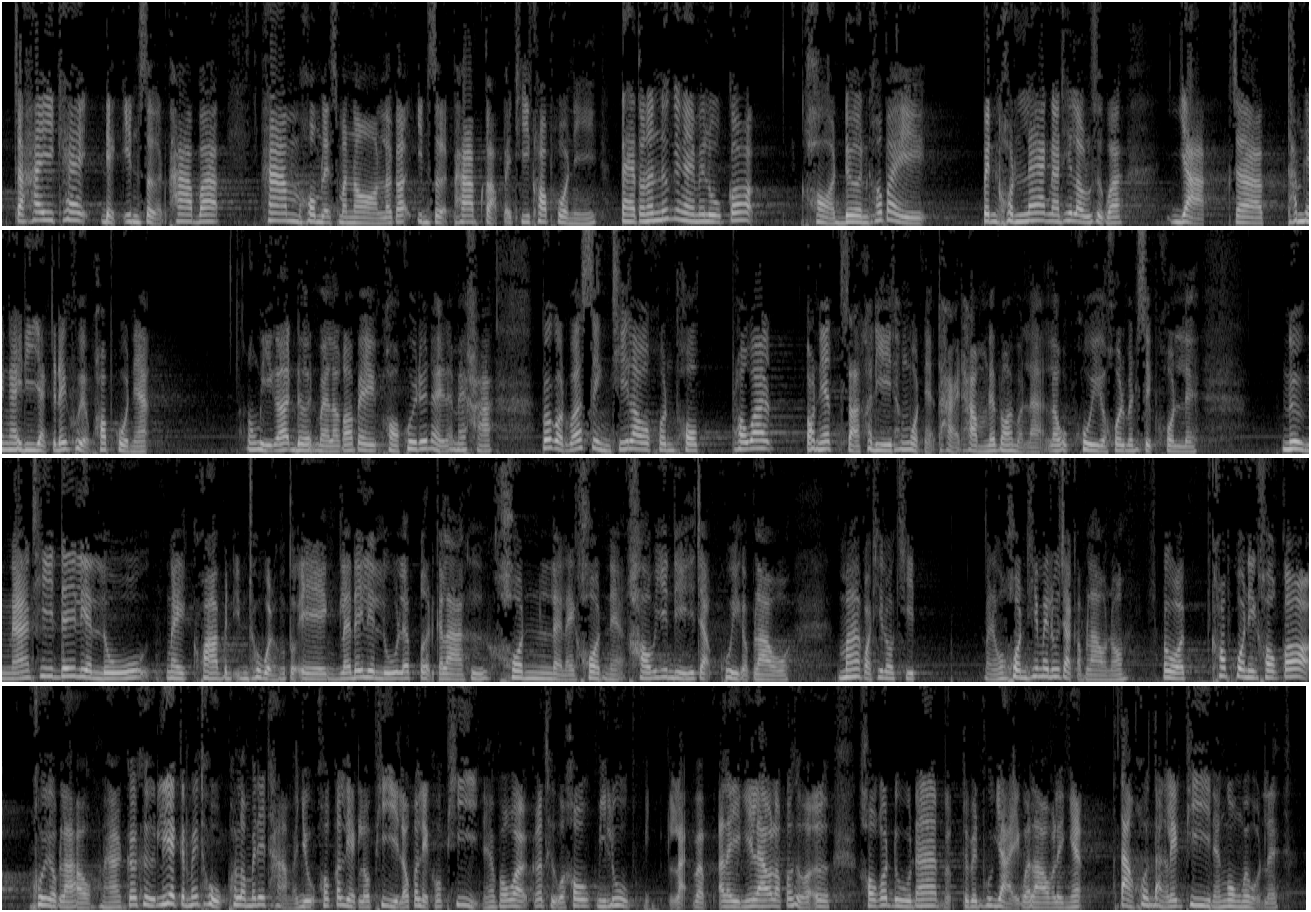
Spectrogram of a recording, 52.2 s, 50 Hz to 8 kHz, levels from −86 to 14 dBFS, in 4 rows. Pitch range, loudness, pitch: 195-245 Hz, -26 LUFS, 220 Hz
